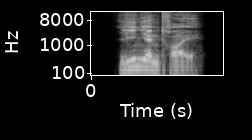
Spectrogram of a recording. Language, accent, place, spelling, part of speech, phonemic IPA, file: German, Germany, Berlin, linientreu, adjective, /ˈliːni̯ənˌtʁɔɪ̯/, De-linientreu.ogg
- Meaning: orthodox (adhering to an ideology or the party line)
